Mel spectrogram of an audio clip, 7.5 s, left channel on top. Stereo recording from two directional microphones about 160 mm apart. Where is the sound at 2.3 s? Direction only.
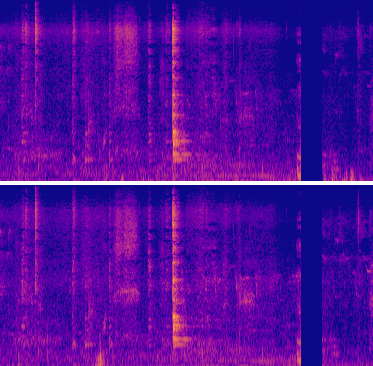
25° left (ahead or behind).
